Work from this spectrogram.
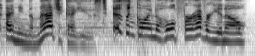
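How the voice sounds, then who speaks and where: A woman's voice: high-pitched, big pitch swings, moderate pace, fairly bright tone, soft background music. A woman voicing a boyish, sly young male bard in a video game, with a flippant, teasing manner. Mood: sheepish. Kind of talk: video game character acting.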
